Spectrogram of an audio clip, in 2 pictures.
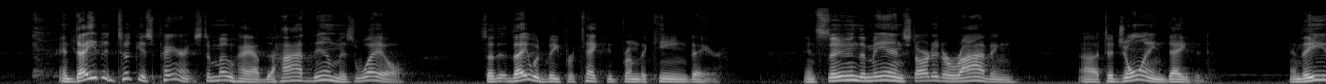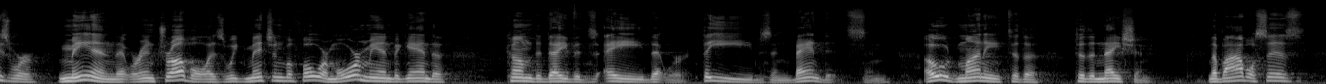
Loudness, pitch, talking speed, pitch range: -26 LUFS, 135 Hz, 155 wpm, 120-165 Hz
